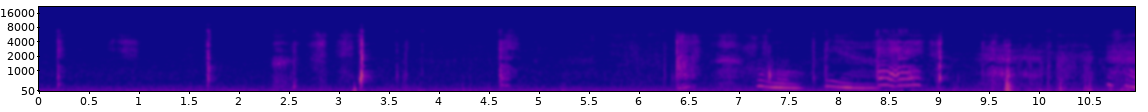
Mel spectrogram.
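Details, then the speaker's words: A baby with hiccups while an adult talks softly; recorded in 2009 on a Flip Video camcorder. Brief, sharp, jerky catches of breath recur over several seconds. "okay let's hear let's hear a hiccup for Grandpa"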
